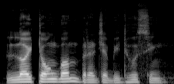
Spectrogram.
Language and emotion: Manipuri, neutral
